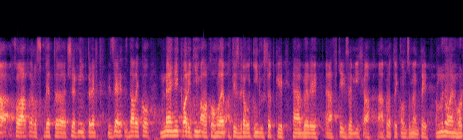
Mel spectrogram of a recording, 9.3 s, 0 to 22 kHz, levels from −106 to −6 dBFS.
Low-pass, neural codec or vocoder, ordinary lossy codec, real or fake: 7.2 kHz; codec, 16 kHz, 2 kbps, FreqCodec, smaller model; AAC, 96 kbps; fake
